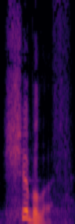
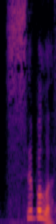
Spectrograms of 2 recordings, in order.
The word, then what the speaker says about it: Shibboleth: And if the man said no, then they said, well, then let's hear you say Shibboleth. And the men of Ephraim couldn't pronounce their SHs, and so they said Sibboleth.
